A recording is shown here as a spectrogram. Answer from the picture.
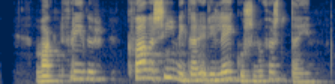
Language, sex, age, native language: Icelandic, female, 50-59, Icelandic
